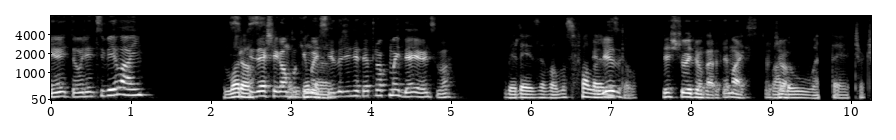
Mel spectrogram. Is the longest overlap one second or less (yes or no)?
no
